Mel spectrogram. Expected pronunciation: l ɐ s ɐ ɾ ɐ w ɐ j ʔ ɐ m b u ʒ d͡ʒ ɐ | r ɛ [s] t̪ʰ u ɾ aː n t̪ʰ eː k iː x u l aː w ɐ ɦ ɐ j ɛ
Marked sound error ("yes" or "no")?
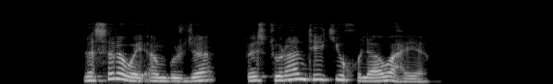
no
